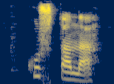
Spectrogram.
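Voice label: "куштана" Komi, female; kpv audio dict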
